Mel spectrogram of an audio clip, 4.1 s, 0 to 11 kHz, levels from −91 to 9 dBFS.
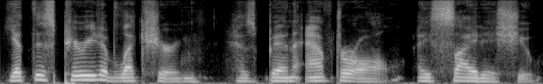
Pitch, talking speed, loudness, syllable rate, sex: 130 Hz, 175 wpm, -18 LUFS, 4.6 syllables/s, male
